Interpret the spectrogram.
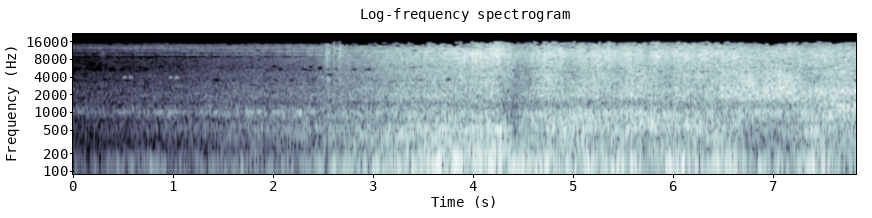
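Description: Intercity passenger train approaching and passing close by at speed: the rumble of wheels on rails grows steadily over the first three seconds, then the coaches rush past loudly.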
